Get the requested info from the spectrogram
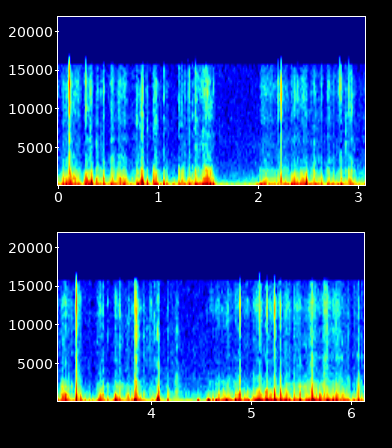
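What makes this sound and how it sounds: A round, flat, solid cork trivet is held in both hands in front of and beside a microphone and scratched and tapped with fingertips and nails. It makes a dense, soft, low-pitched patter of dull taps and rustling scratches that stop briefly in a short pause, then resume and grow louder and thumpier toward the end.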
